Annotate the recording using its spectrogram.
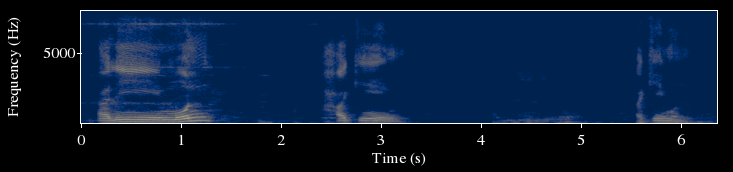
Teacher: Berarti nunnya nampak ketika bertemu huruf tenggorokan. Hamzah, ha, ain, ha, ghain, kha. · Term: idhar halki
